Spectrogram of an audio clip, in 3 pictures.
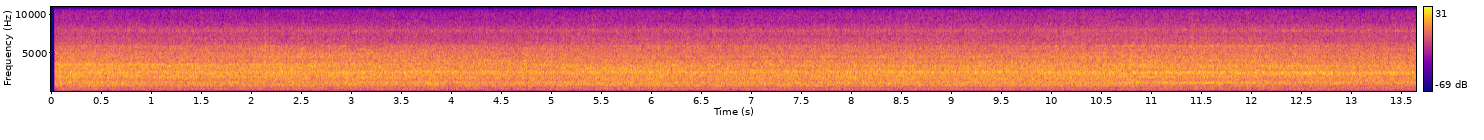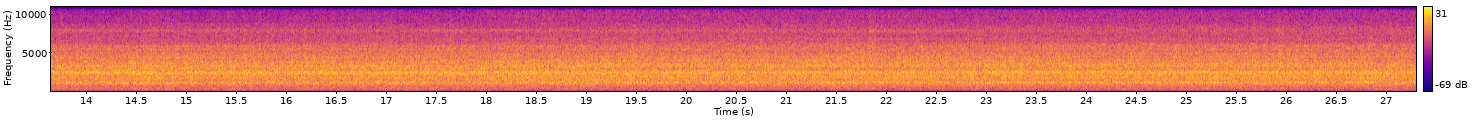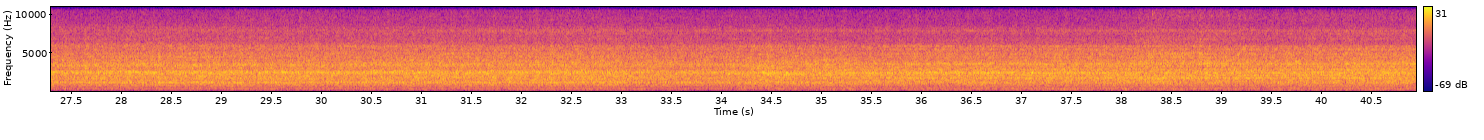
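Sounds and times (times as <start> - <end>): washing machine mechanical noise: 0.0 - 40.9.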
